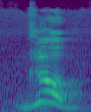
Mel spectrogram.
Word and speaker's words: globe: Gl, o, Globe. Here again the E is silent. O is taking its name and it is globe.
